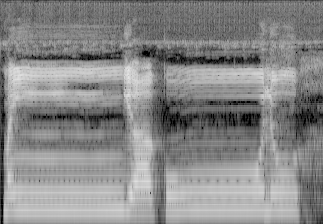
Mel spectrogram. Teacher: یا کے اوپر ہم نے زیادہ زور دینا ہے، نون کے اوپر کم زور دینا ہے، اور اس میں غنہ بھی کرنا ہے۔ من یا کے اوپر زیادہ زور دینا ہے کیونکہ وہ مشدد ہے، اور غنہ بھی کرنا ہے۔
